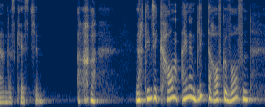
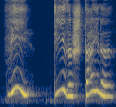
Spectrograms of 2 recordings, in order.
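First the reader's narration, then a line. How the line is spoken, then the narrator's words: Called out. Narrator (German): rief sie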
